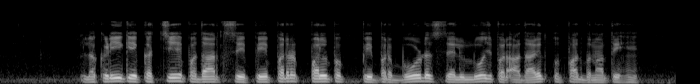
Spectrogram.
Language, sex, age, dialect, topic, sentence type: Hindi, male, 56-60, Kanauji Braj Bhasha, agriculture, statement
